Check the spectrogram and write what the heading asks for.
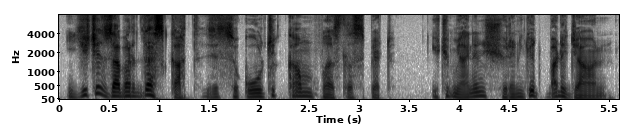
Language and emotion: Kashmiri, surprised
